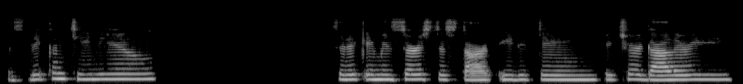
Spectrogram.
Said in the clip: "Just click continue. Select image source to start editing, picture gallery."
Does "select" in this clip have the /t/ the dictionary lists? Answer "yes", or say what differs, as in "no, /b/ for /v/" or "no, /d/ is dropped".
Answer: no, /t/ is dropped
